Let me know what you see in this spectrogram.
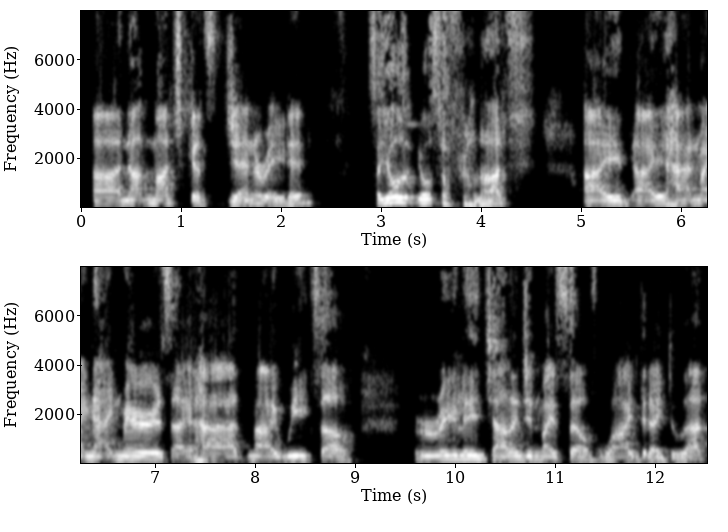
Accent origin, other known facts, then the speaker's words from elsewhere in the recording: Venezuela; moved away as an adult; now in United States; I'm originally from Venezuela, and I I started uh, back in Venezuela um, from from high school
